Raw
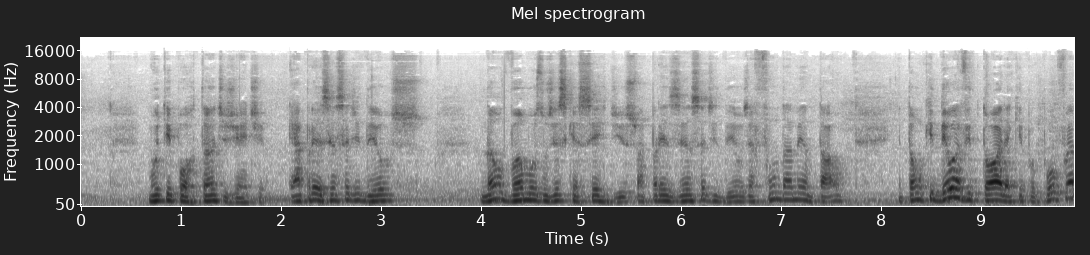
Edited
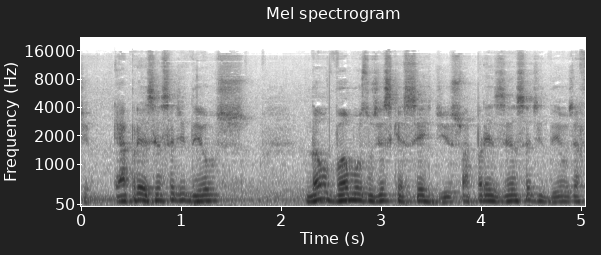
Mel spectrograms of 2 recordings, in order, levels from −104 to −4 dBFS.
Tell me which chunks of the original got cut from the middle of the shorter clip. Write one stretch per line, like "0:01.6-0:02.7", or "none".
none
